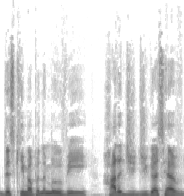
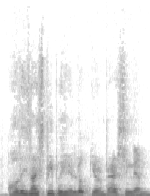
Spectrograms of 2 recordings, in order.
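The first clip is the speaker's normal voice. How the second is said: put-on South African Afrikaans accent; 4 semitones higher, 6 dB quieter than usual. Speaker retelling what an actor said to someone in front of others, Afrikaner accent. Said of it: "I can do the Afrikaner accent".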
